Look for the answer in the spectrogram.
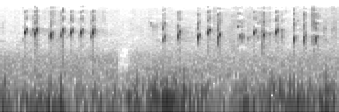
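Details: European goldfinch twittering, used to stimulate males to sing: rapid bright chirps in quick bursts, a short pause, then a second run of liquid, tinkling notes over low background rumble.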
